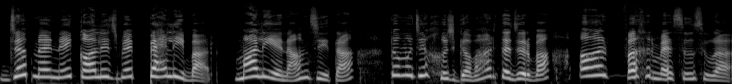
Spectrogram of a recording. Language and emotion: Urdu, happy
